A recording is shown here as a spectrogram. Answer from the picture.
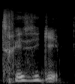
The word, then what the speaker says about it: Trezeguet: Et c'est un clin d'œil un peu spécial aujourd'hui, puisque sans vanne, promis, je vais rendre hommage à David Trezeguet, qui fut un très grand attaquant.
